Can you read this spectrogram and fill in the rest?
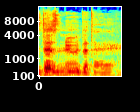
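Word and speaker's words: Desnúdate: Desnudate. Like, obviously it sounds white when I say it, but let's hear it. Okay. Okay, so it is Desnudate.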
